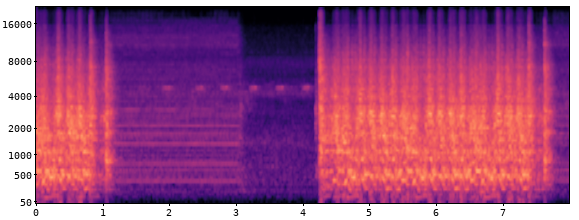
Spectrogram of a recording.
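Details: 1994 Chevy S10 with 4.3L early Vortec, first crank after engine install: starter spins the engine in even pulses of about three a second, in two long bursts, but it never fires. Owner suspects no fuel getting up; cranks but won't start.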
